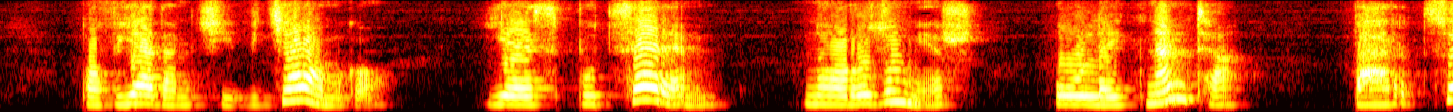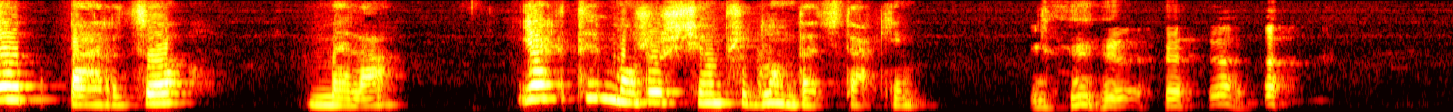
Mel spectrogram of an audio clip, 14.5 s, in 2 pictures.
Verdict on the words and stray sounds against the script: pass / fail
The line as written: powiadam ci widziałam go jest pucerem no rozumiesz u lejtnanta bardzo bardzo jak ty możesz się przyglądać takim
fail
